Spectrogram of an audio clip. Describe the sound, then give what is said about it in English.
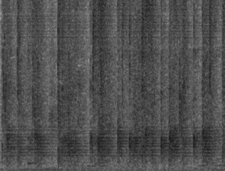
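Applause from a group of people, a dense, steady patter of many hands clapping that carries evenly through the whole stretch without pause. “Hey, all applaud.”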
